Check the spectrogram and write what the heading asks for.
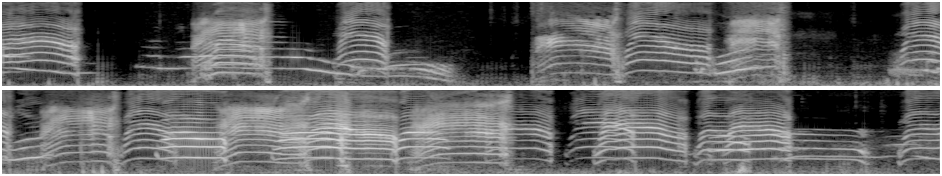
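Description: Domestic cats meowing over and over, one long drawn-out meow after another with short gaps. About halfway through the meows come thicker and louder, almost back to back.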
